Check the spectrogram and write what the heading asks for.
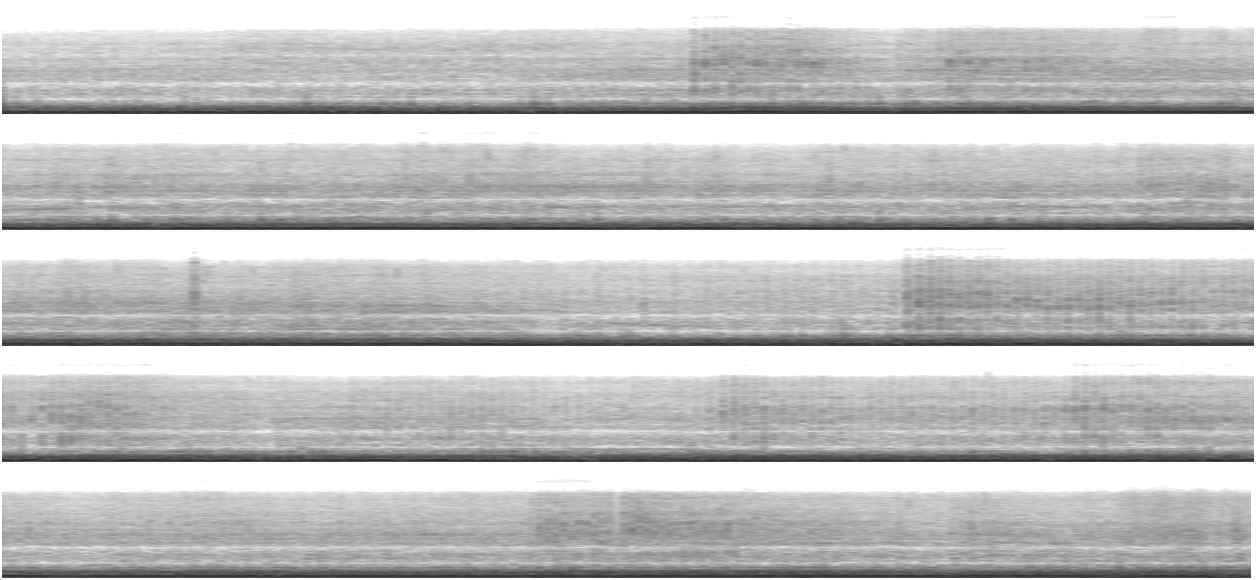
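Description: ATV engine running steadily at low revs over a rough trail, its pitch dipping briefly about halfway, with a few short bursts of higher rattling noise.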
